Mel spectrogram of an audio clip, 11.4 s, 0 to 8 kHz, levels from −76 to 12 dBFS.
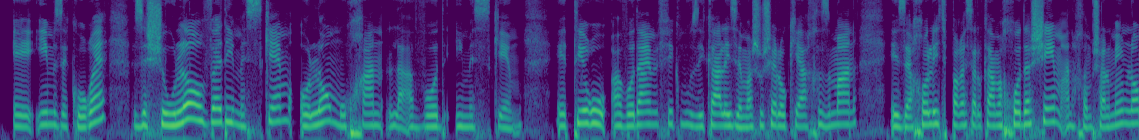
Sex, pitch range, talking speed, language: female, 210-275 Hz, 175 wpm, Hebrew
